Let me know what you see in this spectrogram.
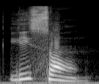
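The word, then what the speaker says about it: leçon: عند وجود هذه العلامة يحتفظ السي بصوته الاصلي وينطق اس. ناخد اكزامبل، عندي ليسون، ليسون يعني درس.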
